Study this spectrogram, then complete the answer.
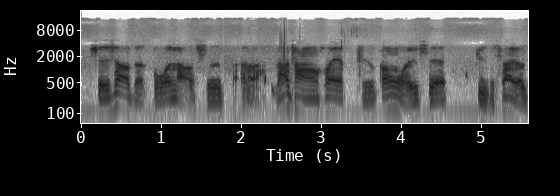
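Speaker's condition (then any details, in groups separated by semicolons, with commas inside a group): Congenital muscular dystrophy; present from birth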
